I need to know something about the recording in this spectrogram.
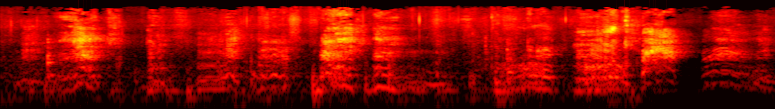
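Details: Several German Shepherd puppies, six weeks old, play fight after dinner in the evening. Low, gravelly growls overlap with sharp, high yips and short barks coming in irregular bursts every second or two.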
